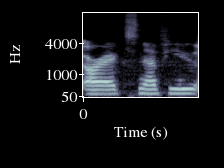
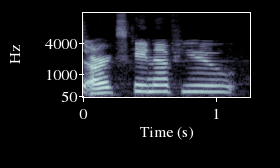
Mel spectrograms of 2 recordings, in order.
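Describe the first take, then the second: First: The letter K is left silent in the name. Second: The letter K is pronounced in the name. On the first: "the K could be, you know, silent" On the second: "I think it's R X K Nephew"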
